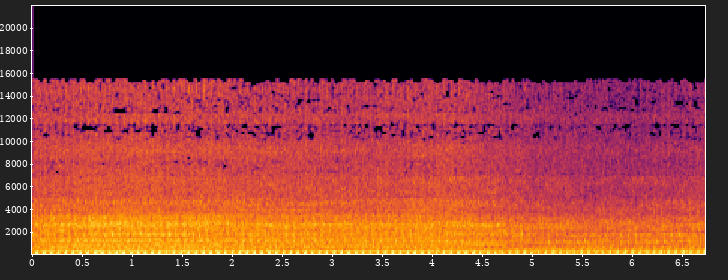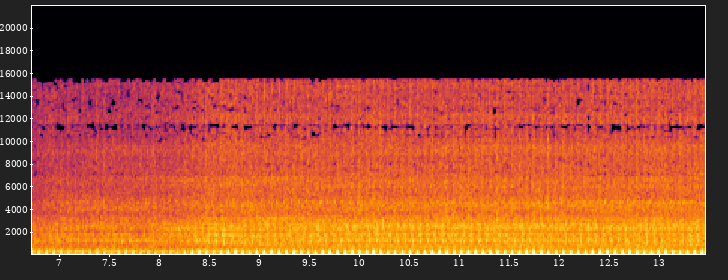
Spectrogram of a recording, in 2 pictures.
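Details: Honda Beat FI scooter after engine rebuild for rough, growling noise from worn left crankshaft bearing: even, regular firing at steady idle, blipping slightly near the end, no growl; engine now smooth, though oil pump weak and CVT needs parts.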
